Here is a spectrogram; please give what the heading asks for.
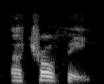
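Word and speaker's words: atrophy: A is adjustment or a trophy. And I'm going to spell it because I'm probably not pronouncing it correctly.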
